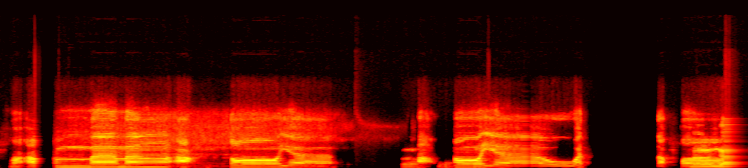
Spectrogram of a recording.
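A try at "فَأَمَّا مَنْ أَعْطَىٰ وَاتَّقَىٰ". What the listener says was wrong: Enggak. Ini bukan ya yang difatahkan, tetapi ini adalah alif. Jadi wa amma man a'ta wattaqa gitu.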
